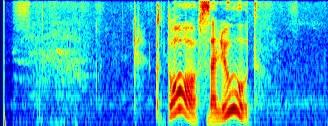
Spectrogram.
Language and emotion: Russian, positive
